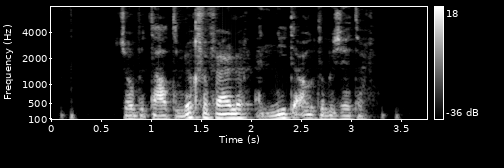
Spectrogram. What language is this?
Dutch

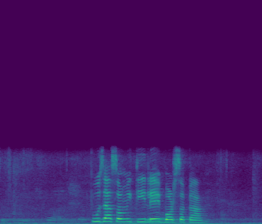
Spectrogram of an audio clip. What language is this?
Nepali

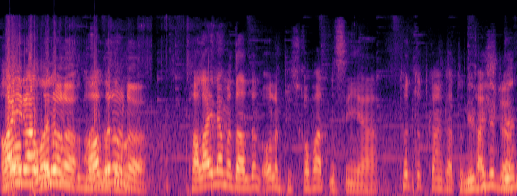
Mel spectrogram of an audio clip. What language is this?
Turkish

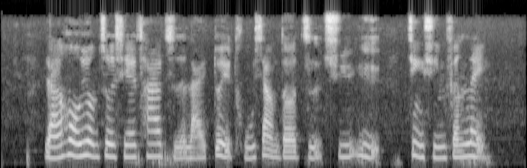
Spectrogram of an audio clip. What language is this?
Chinese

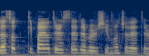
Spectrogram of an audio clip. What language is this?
Hebrew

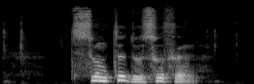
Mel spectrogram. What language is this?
Kabyle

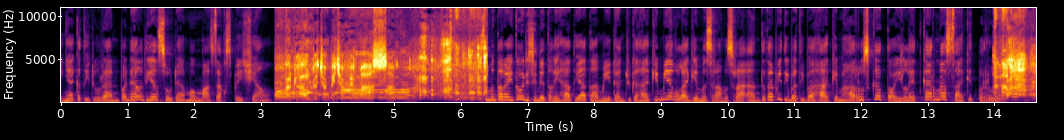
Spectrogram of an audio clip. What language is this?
Indonesian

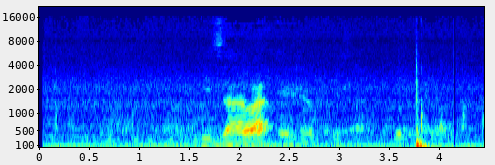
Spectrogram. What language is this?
Kinyarwanda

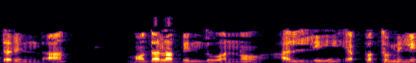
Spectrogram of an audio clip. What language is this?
Kannada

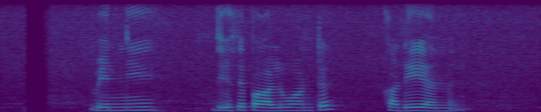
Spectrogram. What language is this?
Sinhala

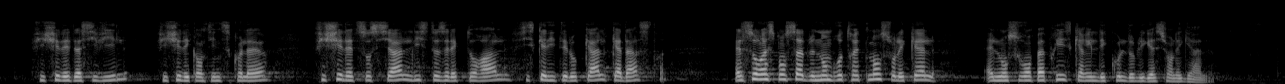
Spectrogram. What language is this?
French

